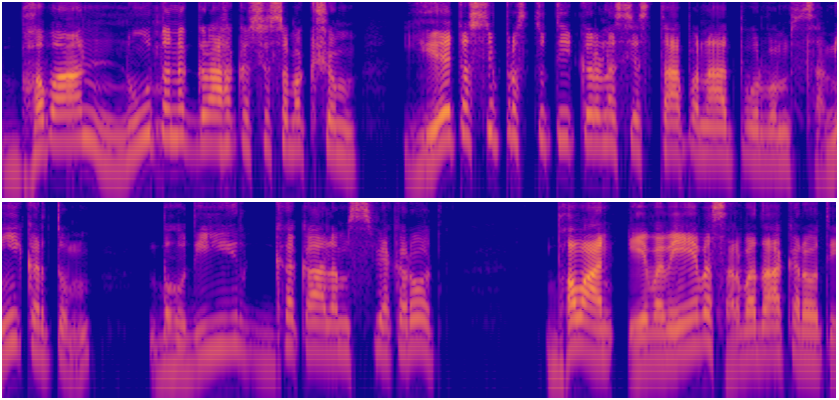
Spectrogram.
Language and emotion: Sanskrit, disgusted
